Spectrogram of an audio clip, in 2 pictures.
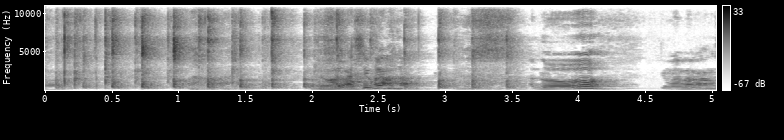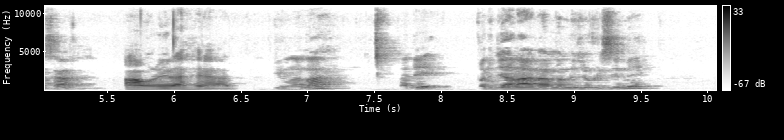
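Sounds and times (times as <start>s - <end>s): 
hands clapping, applause: 0.0s - 3.7s
laughter: 1.0s - 3.4s
speech: 2.0s - 2.9s, 3.7s - 10.0s.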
